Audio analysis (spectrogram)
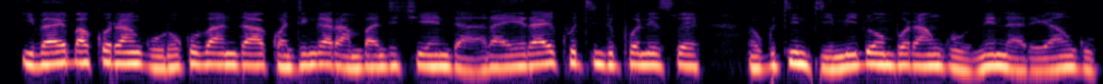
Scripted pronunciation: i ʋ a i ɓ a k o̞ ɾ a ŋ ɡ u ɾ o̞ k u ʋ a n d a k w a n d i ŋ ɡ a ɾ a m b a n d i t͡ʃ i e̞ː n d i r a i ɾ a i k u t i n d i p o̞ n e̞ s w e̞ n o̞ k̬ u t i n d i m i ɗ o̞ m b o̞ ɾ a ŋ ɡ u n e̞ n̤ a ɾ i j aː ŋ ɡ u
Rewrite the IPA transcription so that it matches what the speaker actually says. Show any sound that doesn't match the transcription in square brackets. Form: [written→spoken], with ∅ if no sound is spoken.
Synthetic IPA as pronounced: i ʋ a i ɓ a k o̞ ɾ a ŋ ɡ u ɾ o̞ k u ʋ a n d a k w a n d i ŋ ɡ a ɾ a m b a n d i t͡ʃ i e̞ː n d [i→a] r a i ɾ a i k u t i n d i p o̞ n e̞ s w e̞ n o̞ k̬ u t i n d i m i ɗ o̞ m b o̞ ɾ a ŋ ɡ u n e̞ n̤ a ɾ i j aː ŋ ɡ u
